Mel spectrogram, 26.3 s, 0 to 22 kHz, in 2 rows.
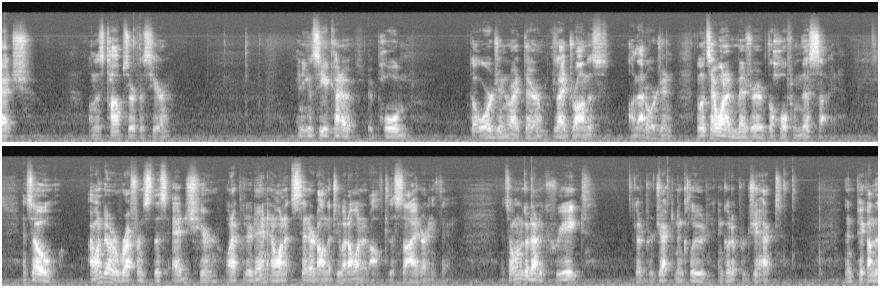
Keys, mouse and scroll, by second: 2.0 click, 3.2-3.5 scroll down 2, 3.7 scroll up 2, 4.6-4.9 scroll down 2, 9.6 middle click, 9.7 middle click, 21.0 click, 23.0 click, 24.8 click.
